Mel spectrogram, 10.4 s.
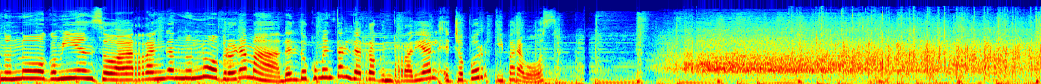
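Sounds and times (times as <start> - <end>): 
speech: 0.0 - 5.8
applause: 6.7 - 10.4.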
